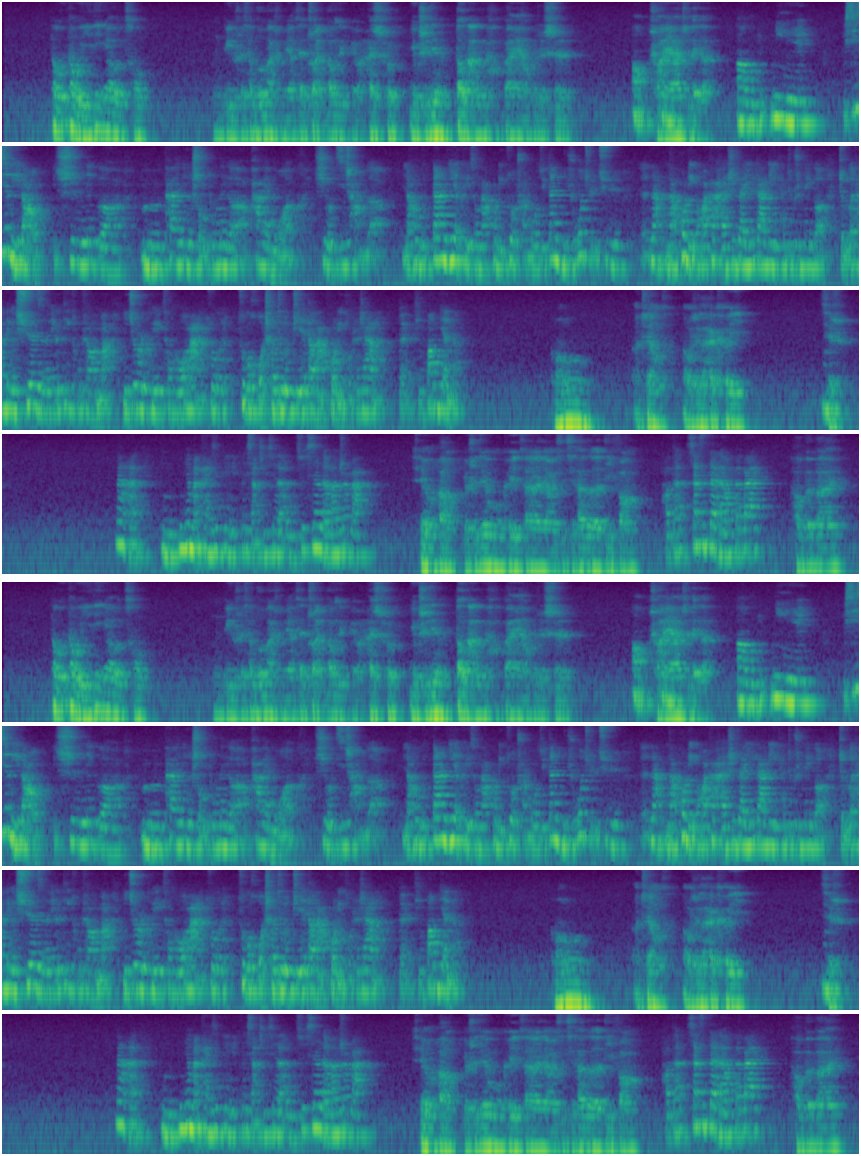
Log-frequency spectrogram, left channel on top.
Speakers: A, on the right; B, on the left.
A: 那我那我一定要从。嗯，比如说像罗马什么呀，再转到那个边吗？还是说有直接能到达的那个航班呀，或者是
B: 哦，
A: 船呀之类的？
B: 我。啊，我明你西西里岛是那个，嗯，它的那个首都那个帕莱摩可是有机场的。然后你当然你也可以从拿破里坐船过去，但是你如果只是去呃那拿破里的话，它还是在意大利，它就是那个整个它那个靴子的那个地图上了嘛，你就是可以从罗马坐个坐个火车就直接到拿破里火车站了，对，挺方便的。
A: 哦，啊，这样子，那我觉得还可以，其实，
B: 嗯，那嗯今天蛮开心跟你分享这些的，我们就先聊到这儿吧。
A: 行好，有时间我们可以再聊一些其他的地方。
B: 好的，下次再聊，拜拜。
A: 好，拜拜。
